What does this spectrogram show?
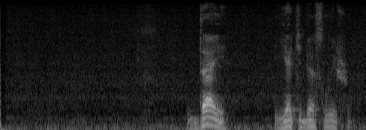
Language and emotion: Russian, neutral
